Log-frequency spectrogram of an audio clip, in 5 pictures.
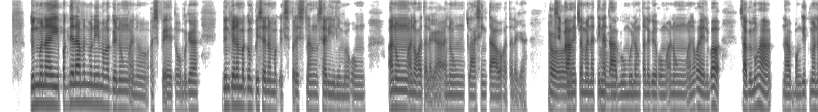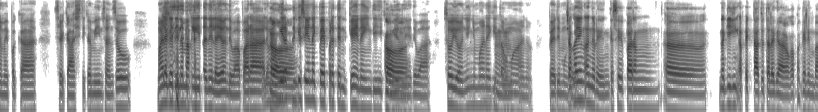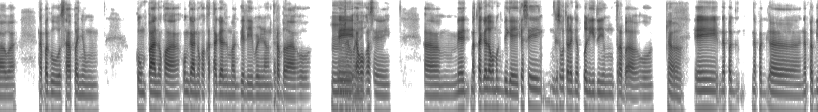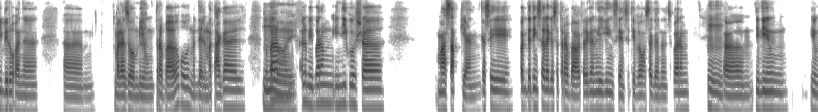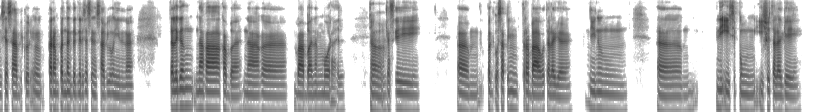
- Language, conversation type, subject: Filipino, advice, Paano ko makikilala at marerespeto ang takot o pagkabalisa ko sa araw-araw?
- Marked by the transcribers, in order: laugh; lip smack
